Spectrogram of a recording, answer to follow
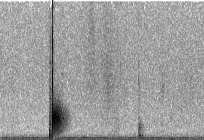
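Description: Cue stroke driving the cue ball into a frozen two-ball pool combination: one sharp click of balls colliding, with a short bright ring. A fainter single click follows nearly two seconds later.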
